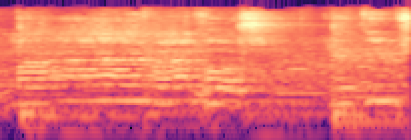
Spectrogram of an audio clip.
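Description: Live Pontic Greek folk music from a band, with a singer's voice gliding over sustained instrumental notes.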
